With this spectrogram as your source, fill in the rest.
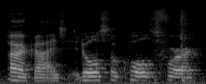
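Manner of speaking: ordinary delivery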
